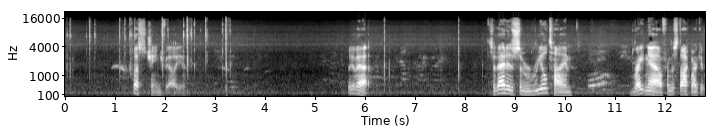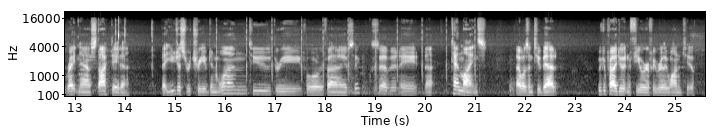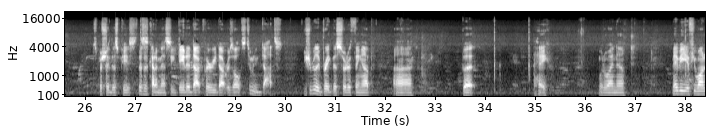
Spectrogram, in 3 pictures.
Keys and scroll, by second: 2.0 super+s, 2.6 super+Tab, 3.2 super+r, 13.9 super+Tab.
